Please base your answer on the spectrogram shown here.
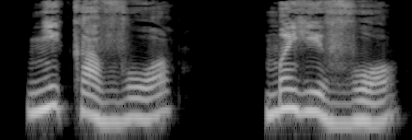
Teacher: звук «г» в окончаниях «ого», «его» произносится как «в».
